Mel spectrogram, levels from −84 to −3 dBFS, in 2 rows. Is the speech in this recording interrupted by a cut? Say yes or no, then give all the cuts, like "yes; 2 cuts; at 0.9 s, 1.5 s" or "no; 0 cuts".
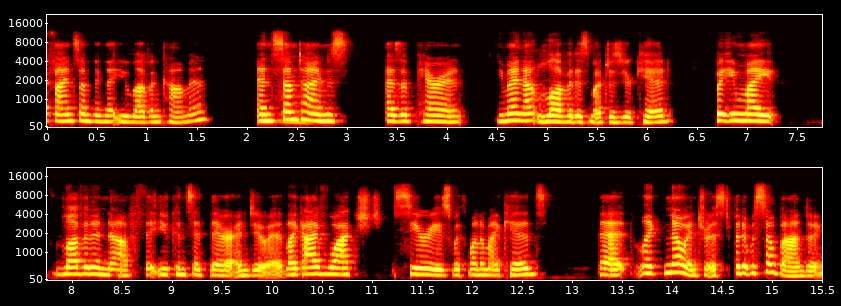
no; 0 cuts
